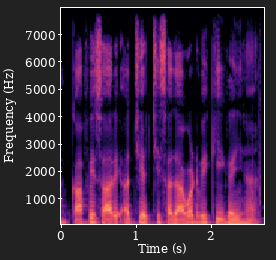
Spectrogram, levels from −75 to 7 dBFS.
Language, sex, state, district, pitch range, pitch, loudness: Hindi, male, Jharkhand, Garhwa, 120-135 Hz, 125 Hz, -16 LUFS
